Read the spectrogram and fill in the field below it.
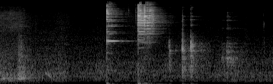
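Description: Cut vegetables dropped into a metal kitchen vessel, a few short clattering clinks and knocks, close and fairly loud, spaced irregularly over a quiet background.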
